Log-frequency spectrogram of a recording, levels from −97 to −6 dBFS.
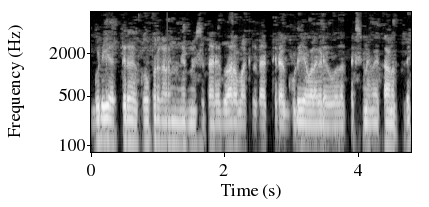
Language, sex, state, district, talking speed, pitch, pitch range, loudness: Kannada, male, Karnataka, Bellary, 160 wpm, 105 Hz, 105-110 Hz, -20 LUFS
